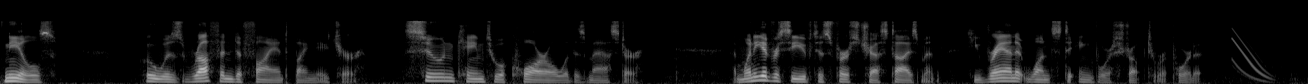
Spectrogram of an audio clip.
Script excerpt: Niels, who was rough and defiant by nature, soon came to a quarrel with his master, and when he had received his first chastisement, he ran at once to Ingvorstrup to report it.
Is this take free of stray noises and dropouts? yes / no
no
